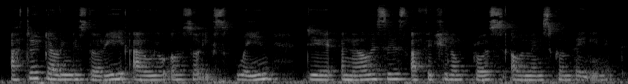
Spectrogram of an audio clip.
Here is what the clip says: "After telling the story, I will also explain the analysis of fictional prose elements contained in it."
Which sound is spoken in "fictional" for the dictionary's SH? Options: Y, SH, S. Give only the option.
SH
